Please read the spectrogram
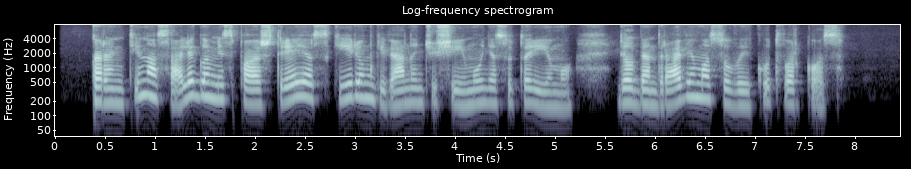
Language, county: Lithuanian, Vilnius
